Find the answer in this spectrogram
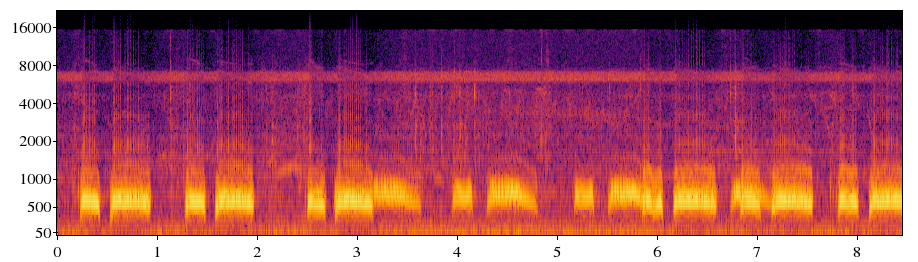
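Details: Decoy spotted dove used in a trap cage to attract wild doves, giving repeated low cooing phrases of short and longer notes at an uneven pace, a faint thin whistle and steady high whine in the background.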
